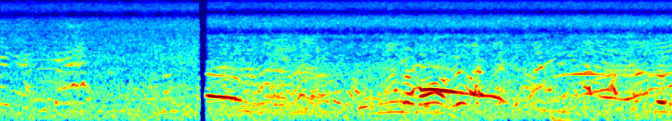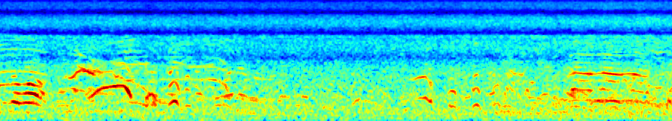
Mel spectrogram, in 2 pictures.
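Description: A waterfall in Kannur roars with steady broadband rushing and splashing water, close and continuous, while several voices chatter and call over it throughout.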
